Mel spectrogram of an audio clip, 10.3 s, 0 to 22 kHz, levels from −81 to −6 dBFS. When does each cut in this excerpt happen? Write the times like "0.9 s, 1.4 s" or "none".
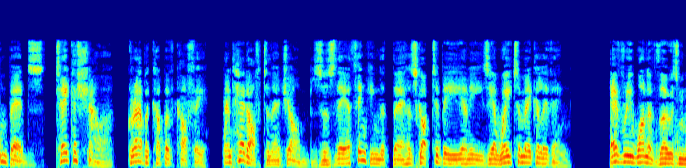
1.6 s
